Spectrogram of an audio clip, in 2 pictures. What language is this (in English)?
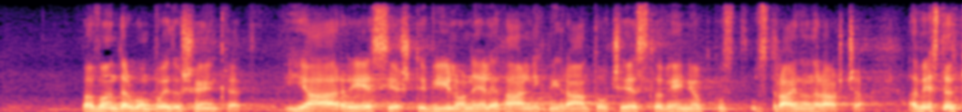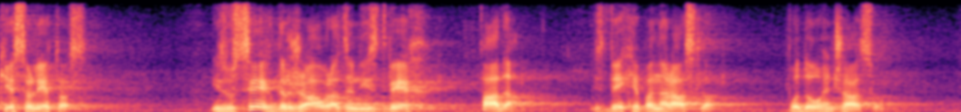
Slovenian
